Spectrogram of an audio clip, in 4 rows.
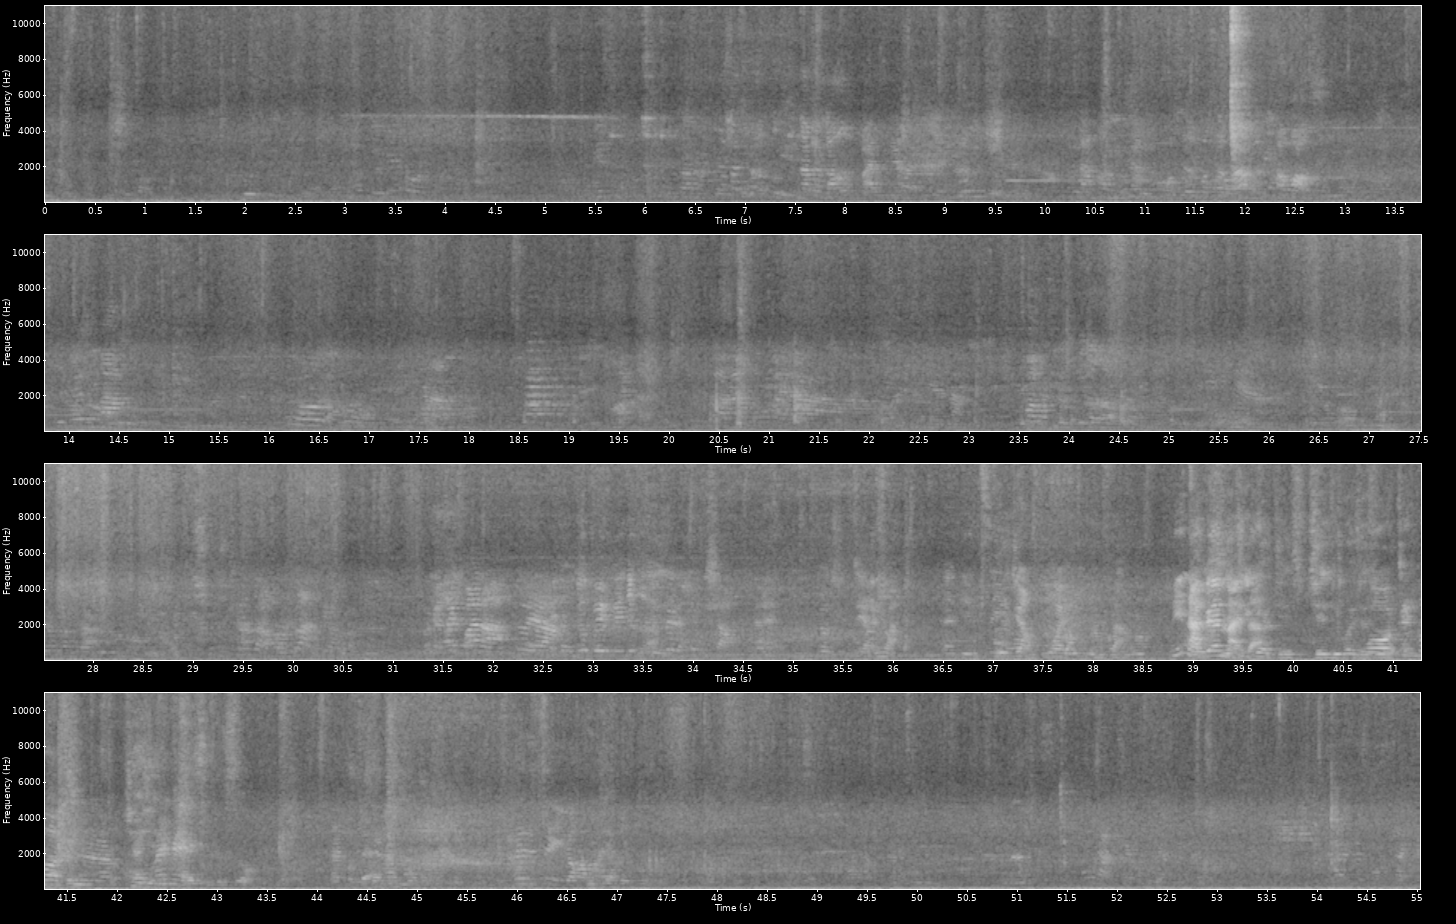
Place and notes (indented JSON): {
  "title": "楊梅大成公有市場, Yangmei Dist. - Old market",
  "date": "2017-01-18 12:36:00",
  "description": "walking in the alley, Through the old market, Traffic sound",
  "latitude": "24.91",
  "longitude": "121.15",
  "altitude": "165",
  "timezone": "Asia/Taipei"
}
